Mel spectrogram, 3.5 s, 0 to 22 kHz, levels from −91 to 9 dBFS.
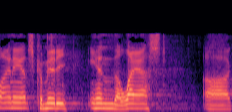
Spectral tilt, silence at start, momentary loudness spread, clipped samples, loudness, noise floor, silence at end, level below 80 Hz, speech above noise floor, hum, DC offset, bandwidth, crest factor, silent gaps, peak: -4.5 dB/octave; 0 s; 12 LU; under 0.1%; -18 LUFS; -53 dBFS; 0 s; -62 dBFS; 35 dB; none; under 0.1%; 6.4 kHz; 16 dB; none; -2 dBFS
